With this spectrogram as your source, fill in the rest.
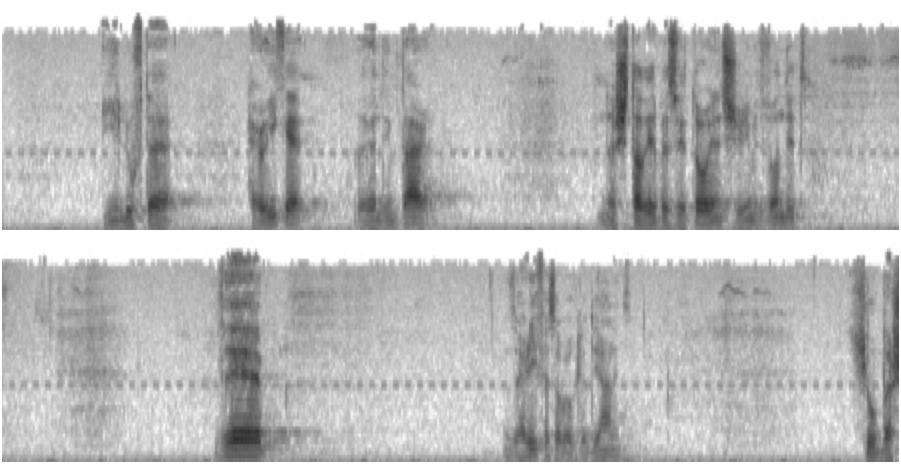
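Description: A middle-aged man speaks slowly and firmly into a microphone, pausing often.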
